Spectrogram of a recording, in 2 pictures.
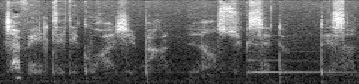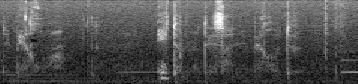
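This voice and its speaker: A woman whispers at a fairly slow pace. Music plays in the background. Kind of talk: bedtime story reading. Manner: soft-spoken, slow.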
